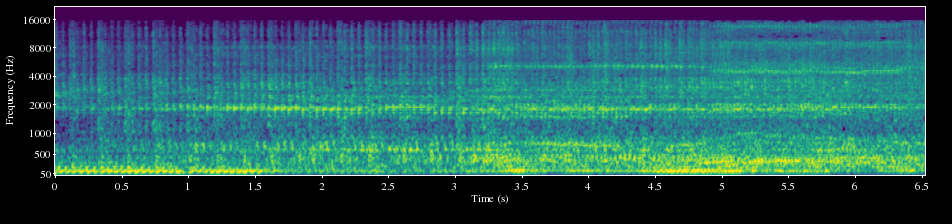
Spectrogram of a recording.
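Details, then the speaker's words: Muravey (Ant) scooter two-stroke, stood outdoors all winter, hard starting: started without priming fuel into cylinder but needed choking three times; runs unevenly, beat wavering and surging. Owner suspects poor fuel delivery, maybe carburetor. "будет так у сейчас завелся без подлива жижки цилиндр но правда три раза подсасывать подозреваю я что почему-то плохо поступает бензин"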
